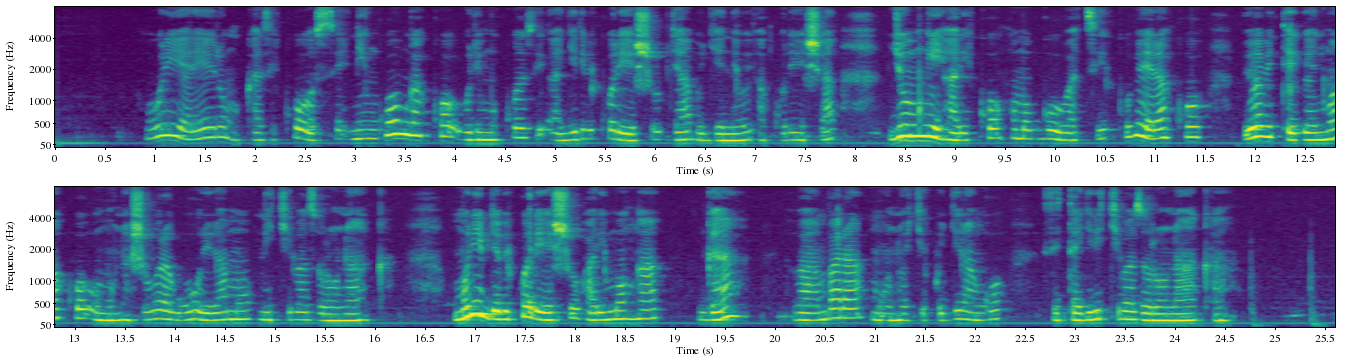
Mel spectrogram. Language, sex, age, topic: Kinyarwanda, female, 36-49, education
